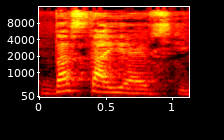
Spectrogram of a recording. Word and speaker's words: Dostoiévski: verdade a pronúncia é Dostoiévski, que o O é meio A, elas falam meio Dostoiévski, eles falam Dostoiévski.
